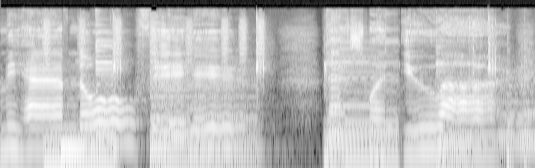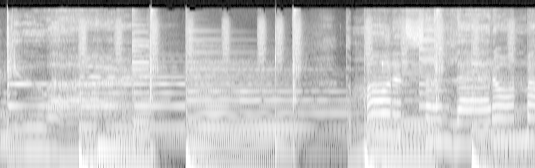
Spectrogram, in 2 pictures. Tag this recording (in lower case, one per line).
music
tender music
